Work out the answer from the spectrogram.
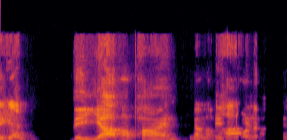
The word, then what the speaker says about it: Yavapai: also be uh visiting the yape correct my pronunciation On's geology Museum yav rocks say again the Yavapai yav it's one of the the peoples that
